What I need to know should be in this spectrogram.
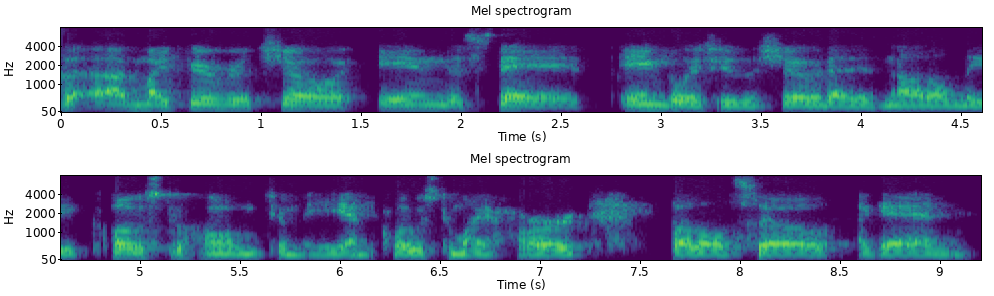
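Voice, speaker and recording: A man's voice: mid-range voice, gravelly, slightly rough, narrow, tinny audio. A man in his thirties from Iran, with an Iranian accent, speaking in a podcast interview in an earnest, thoughtful way, often repeating words for emphasis and laughing easily. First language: Azerbaijani Turkish, Kurdish and Farsi. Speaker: lighting designer, guest.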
